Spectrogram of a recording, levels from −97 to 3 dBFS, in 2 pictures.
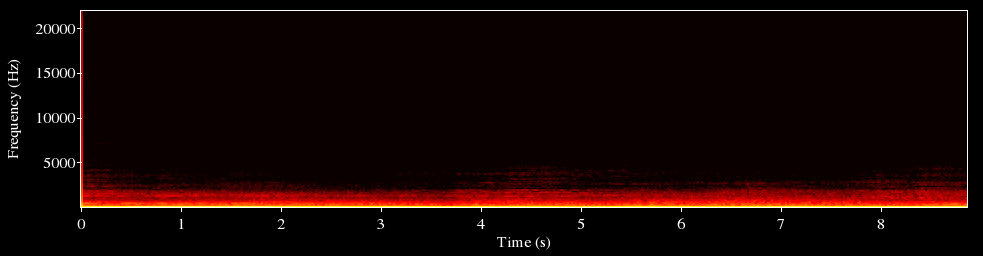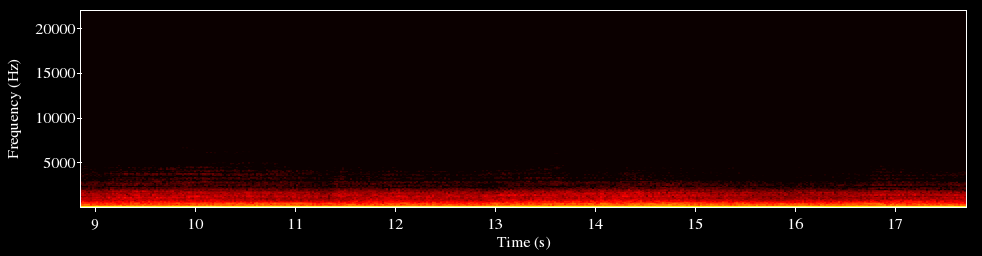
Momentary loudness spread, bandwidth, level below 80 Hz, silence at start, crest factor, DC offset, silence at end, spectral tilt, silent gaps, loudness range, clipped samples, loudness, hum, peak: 5 LU; 2.1 kHz; -36 dBFS; 0 s; 10 dB; 20%; 0 s; -12 dB/octave; none; 3 LU; under 0.1%; -39 LUFS; none; -8 dBFS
